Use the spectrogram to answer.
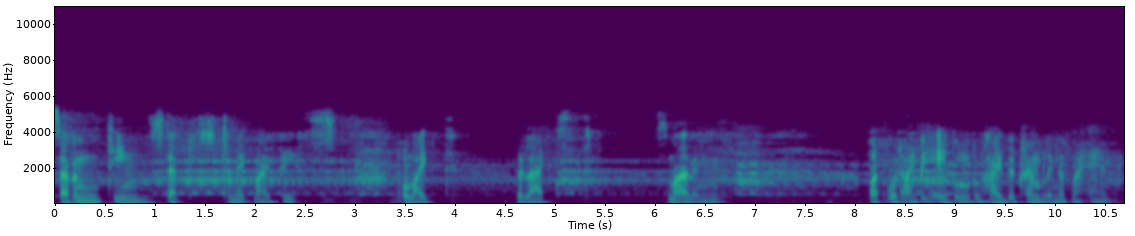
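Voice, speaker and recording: An actor playing a nervous, guilt-haunted husband in a tense, brooding old-time radio suspense drama. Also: male voice, lowish voice, lively intonation, muffled recording, over loud music. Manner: tense, brooding, deliberate confessional narration. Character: nervous, guilt-haunted husband and bird keeper narrating his crime.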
